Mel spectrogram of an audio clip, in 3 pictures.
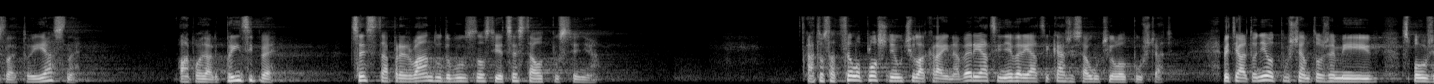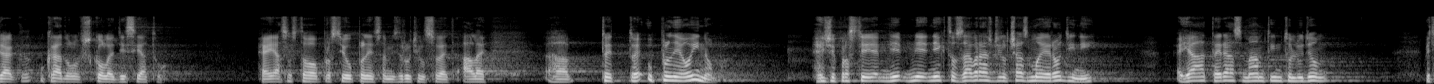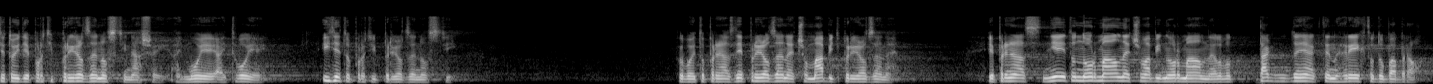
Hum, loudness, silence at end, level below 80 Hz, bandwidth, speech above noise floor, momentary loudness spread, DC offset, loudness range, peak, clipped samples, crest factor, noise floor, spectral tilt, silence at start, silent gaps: none; -17 LUFS; 0.1 s; -68 dBFS; 10 kHz; 46 dB; 10 LU; under 0.1%; 6 LU; 0 dBFS; under 0.1%; 18 dB; -63 dBFS; -5.5 dB/octave; 0 s; none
